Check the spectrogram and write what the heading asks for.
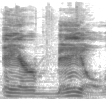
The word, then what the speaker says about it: Airmale: up with air mail it is spelled a i r m a l e but it also sounds like air maale and they've used a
